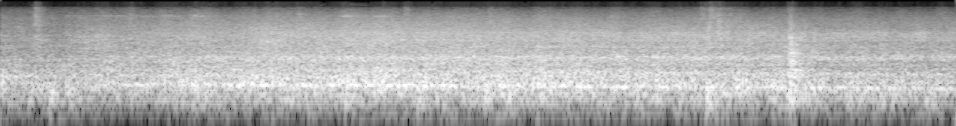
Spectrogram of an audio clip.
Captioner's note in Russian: торможение - прибытие на станцию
